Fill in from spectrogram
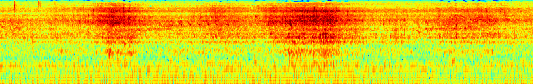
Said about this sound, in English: You hear the waves and the seagulls, birds. The sounds of the ocean drown out the human voices far down the beach.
